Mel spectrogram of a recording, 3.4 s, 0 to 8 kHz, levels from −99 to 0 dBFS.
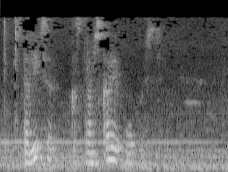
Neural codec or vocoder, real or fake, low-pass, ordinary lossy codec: codec, 16 kHz, 6 kbps, DAC; fake; 7.2 kHz; MP3, 24 kbps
